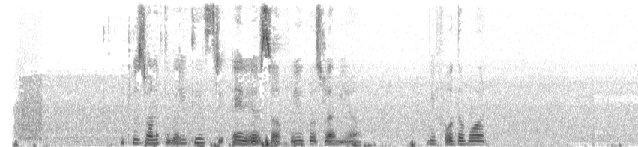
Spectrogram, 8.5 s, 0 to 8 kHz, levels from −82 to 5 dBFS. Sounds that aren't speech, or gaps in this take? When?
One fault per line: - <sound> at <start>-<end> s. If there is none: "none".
none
